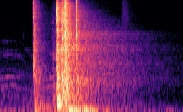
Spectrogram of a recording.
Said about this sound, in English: Close the door. What? Let's go. Close the fucking door to the fucking school, sweetie.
